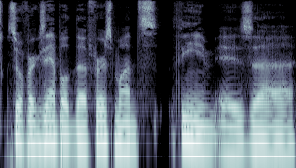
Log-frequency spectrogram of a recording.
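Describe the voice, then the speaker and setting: In a very clean recording with a silent background, a man talks at a fairly slow pace and fairly low pitch. His tone is dark and mellow, his intonation fairly even, and the sound dry and close with no echo. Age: 30s. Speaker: online community manager. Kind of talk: conversational interview. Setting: studio. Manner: halting, frequent repetitions.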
